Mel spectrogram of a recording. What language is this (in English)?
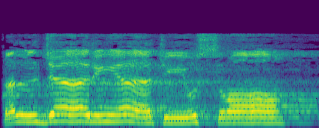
Arabic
